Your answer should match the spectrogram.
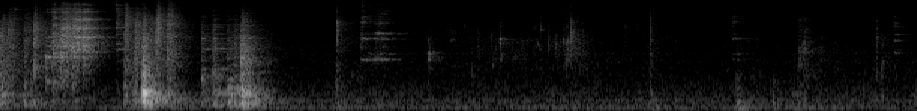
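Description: Ice cubes scooped from an ice bin and poured into a stemmed cocktail glass, rattling for the first couple of seconds, then a few light clinks as the ice settles.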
